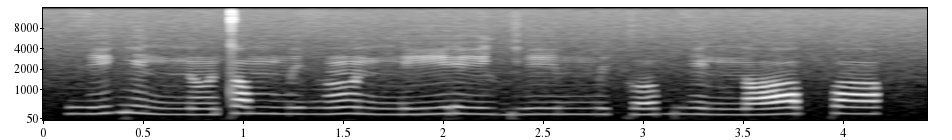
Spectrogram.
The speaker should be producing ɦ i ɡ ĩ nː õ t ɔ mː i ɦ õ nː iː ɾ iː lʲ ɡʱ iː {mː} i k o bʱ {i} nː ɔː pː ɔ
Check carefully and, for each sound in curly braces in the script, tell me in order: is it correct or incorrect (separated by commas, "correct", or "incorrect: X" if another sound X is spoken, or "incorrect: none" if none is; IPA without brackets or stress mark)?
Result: correct, incorrect: ĩ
